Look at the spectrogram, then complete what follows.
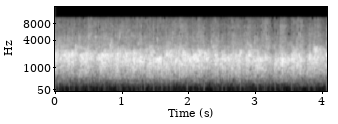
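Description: A roomful of people applauding, dense and steady hand-clapping.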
